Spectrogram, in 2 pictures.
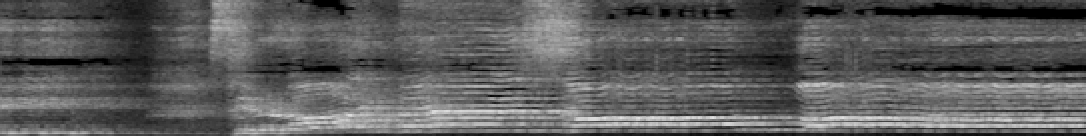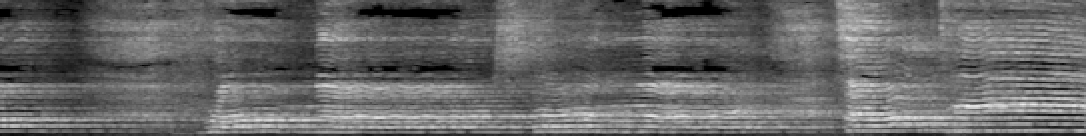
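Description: A woman singing solo a cappella, with no accompaniment, in long sustained phrases. The phrases break for short breaths about a second in, at about six and a half seconds, and near the end.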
